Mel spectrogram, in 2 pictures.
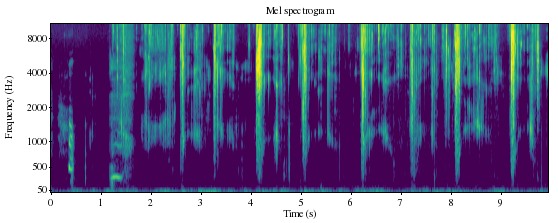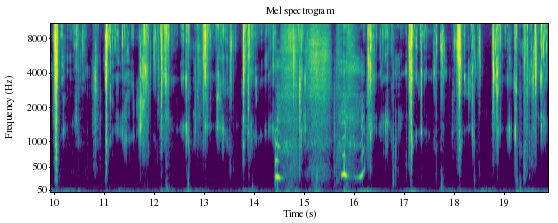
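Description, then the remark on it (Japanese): Wet chewing of a banana in the mouth, with a steady run of sticky smacks and squelches for about twenty seconds, growing busier toward the end, with no talking. “それじゃあまずは、このバナナを、現役 JK の私が、お口でぐちゅぐちゅと咀嚼して差し上げますわね。”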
